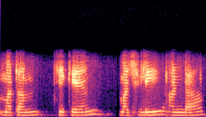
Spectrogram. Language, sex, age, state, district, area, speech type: Hindi, female, 30-45, Bihar, Samastipur, rural, conversation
